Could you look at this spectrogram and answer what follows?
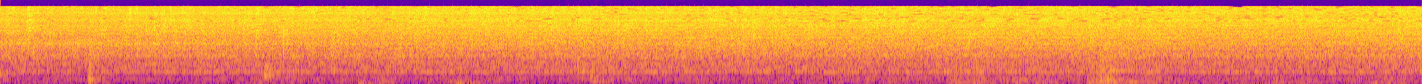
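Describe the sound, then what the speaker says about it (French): Mussels tumbling into a hot pot for moules à la marinière, a steady broadband sizzle and hiss running throughout with a few soft knocks of shells and stirring, close and continuous with no talking. "ce qu'il y a à faire, c'est y verser nos moules"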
